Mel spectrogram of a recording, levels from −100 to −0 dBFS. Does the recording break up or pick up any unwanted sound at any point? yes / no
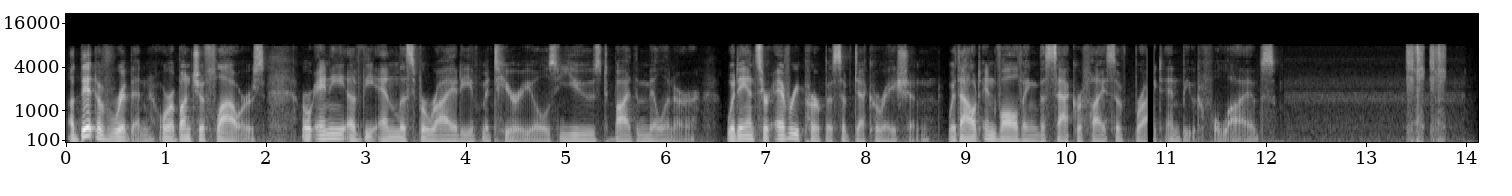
yes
